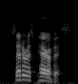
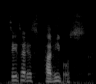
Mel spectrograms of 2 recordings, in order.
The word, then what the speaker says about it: ceteris paribus: I'll say it in Latin first. Ceteris paribus. I can say it in German Latin too. Ceteris paribus. However you want to pronounce it.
